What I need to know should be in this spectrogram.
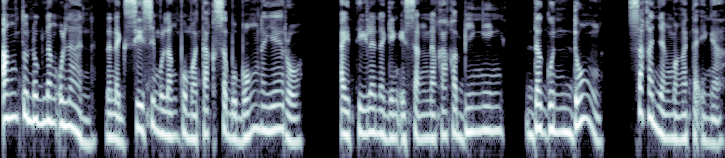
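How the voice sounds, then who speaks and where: A woman's voice: sits low, animated, normal speed, warm tone, no room sound, clean studio sound. A woman with a Filipino accent reading a scripted, dramatic story as narrator.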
